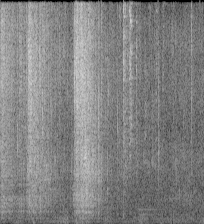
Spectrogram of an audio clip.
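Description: Whole sage leaves dropped into hot sunflower oil about a centimetre deep in a small pan, sizzling. The oil flares up in two louder bursts of sizzle about a second apart, then settles to a quieter fizz as the leaves fry.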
